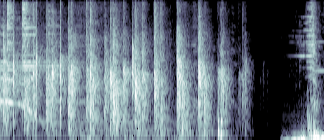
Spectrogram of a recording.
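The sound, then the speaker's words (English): A round of applause at the end of an interview on the Map Around Show, at its studios at Networkspace in Johannesburg: dense, rapid clapping from a small group, fairly loud and steady for about four seconds, then it cuts off into a brief silence before another sound begins. “Round of applause, please, guys.”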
